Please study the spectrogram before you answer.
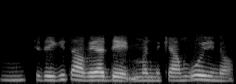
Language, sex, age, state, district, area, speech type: Manipuri, female, 30-45, Manipur, Imphal East, rural, conversation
